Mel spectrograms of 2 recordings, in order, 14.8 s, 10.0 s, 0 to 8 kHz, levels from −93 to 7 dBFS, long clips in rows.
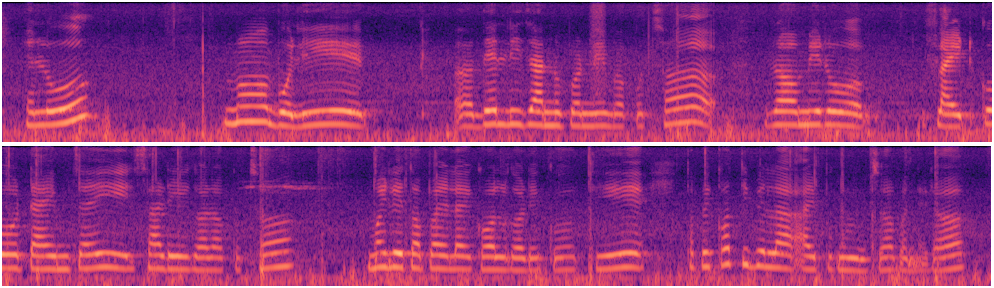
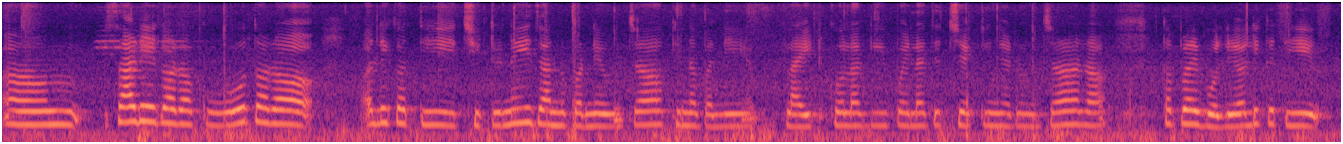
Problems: none marked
